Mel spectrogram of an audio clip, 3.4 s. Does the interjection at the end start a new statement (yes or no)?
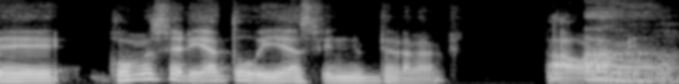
yes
